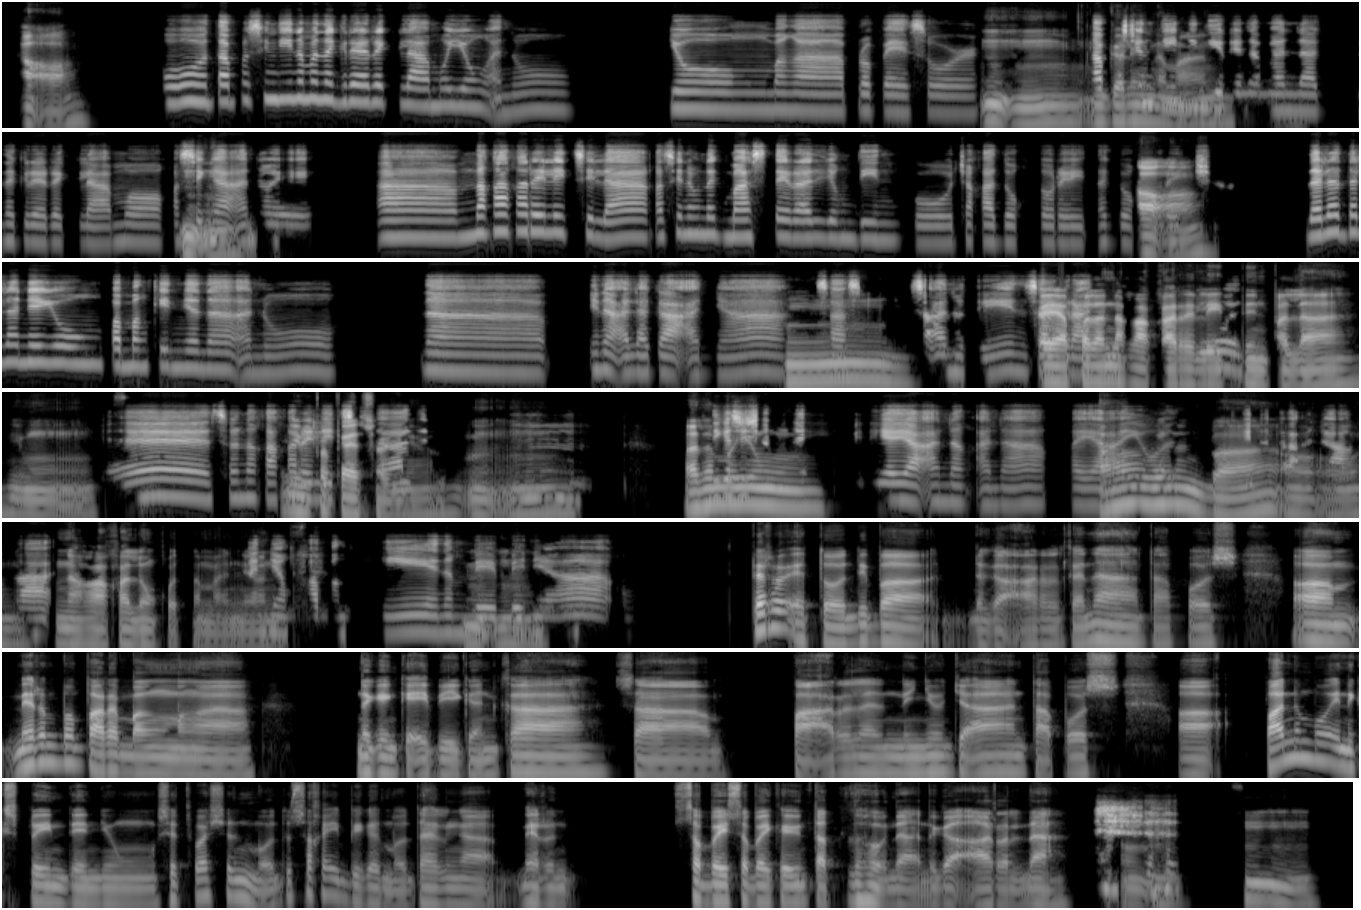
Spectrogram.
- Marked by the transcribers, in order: chuckle
- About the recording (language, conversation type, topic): Filipino, podcast, Puwede mo bang ikuwento kung paano nagsimula ang paglalakbay mo sa pag-aaral?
